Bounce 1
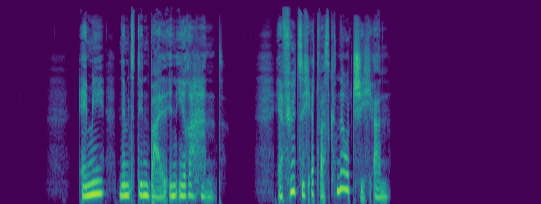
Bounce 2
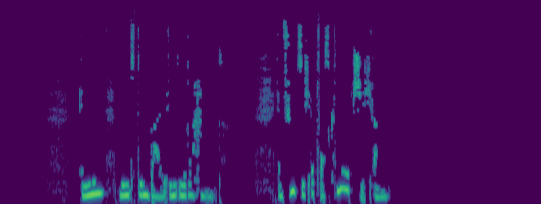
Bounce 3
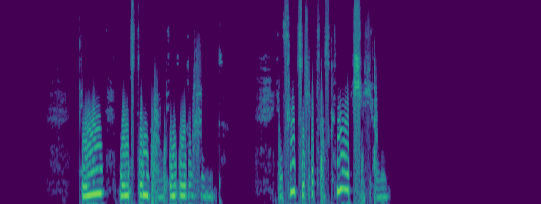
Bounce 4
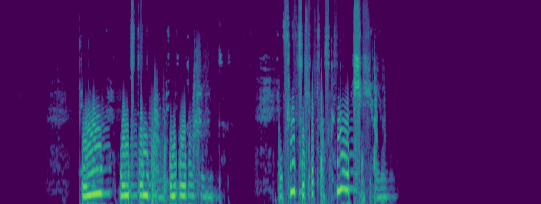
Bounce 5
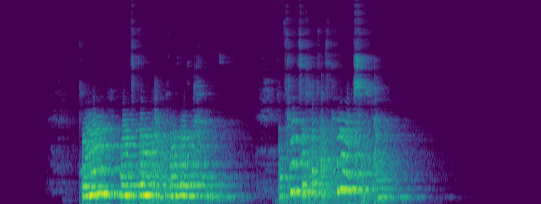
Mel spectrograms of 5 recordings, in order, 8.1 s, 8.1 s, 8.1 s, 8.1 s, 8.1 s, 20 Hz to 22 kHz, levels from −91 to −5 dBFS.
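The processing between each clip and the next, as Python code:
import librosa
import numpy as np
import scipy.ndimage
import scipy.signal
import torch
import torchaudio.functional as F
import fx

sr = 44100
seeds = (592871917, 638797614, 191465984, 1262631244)

y1 = scipy.signal.sosfilt(scipy.signal.butter(4, 46.0, 'highpass', fs=sr, output='sos'), x)
y1 = fx.spec_gate(y1, sr, threshold_db=-10, keep='strong')
y1 = y1 * 10.0 ** (-8.0 / 20.0)
y2 = 10.0 ** (-24.5 / 20.0) * np.tanh(y1 / 10.0 ** (-24.5 / 20.0))
y2 = fx.cheby_harmonics(y2, sr, harmonics=(7, 8), levels_db=(-10, -28), full_scale_db=-25.0)
y2 = y2 * 10.0 ** (4.0 / 20.0)
y3 = y2 + 10.0 ** (-18.5 / 20.0) * np.pad(y2, (int(129 * sr / 1000.0), 0))[:len(y2)]
y3 = y3 * 10.0 ** (2.0 / 20.0)
y4 = scipy.signal.lfilter(np.full(17, 1.0 / 17), 1.0, y3)
y4 = fx.rev_plate(y4, sr, seeds[0], rt60_s=1.3, hf_ratio=0.4, predelay_ms=0, drr_db=-2.5)
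y4 = y4 * 10.0 ** (2.5 / 20.0)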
